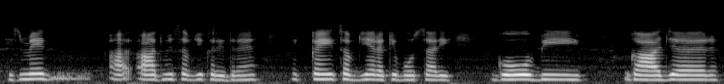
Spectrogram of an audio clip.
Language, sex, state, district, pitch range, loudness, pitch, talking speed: Hindi, female, Rajasthan, Jaipur, 215-235 Hz, -15 LUFS, 225 Hz, 130 wpm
